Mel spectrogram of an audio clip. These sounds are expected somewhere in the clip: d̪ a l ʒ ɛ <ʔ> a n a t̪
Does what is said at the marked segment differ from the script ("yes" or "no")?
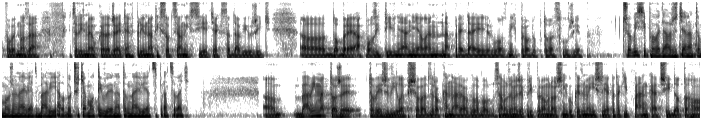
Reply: yes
